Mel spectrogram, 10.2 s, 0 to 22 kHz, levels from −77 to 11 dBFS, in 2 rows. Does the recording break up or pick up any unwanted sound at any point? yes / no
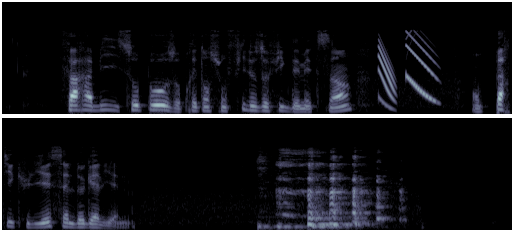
yes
